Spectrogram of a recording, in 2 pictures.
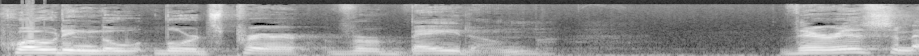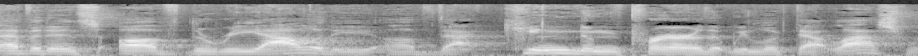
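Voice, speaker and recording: A man's plain, everyday voice, fairly high in pitch, with lively intonation at a fairly slow pace. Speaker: preacher. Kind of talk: sermon. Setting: church. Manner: earnest, pleading, fervent prayer tone.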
